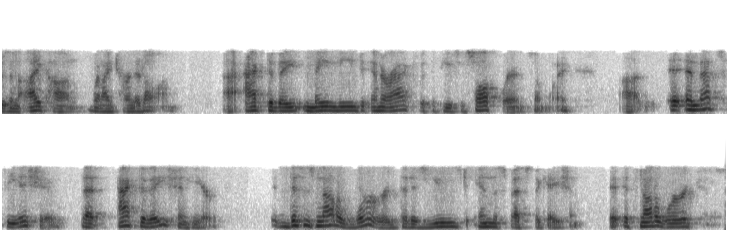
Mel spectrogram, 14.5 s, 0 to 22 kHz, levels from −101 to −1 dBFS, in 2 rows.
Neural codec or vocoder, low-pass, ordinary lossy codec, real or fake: none; 3.6 kHz; Opus, 64 kbps; real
